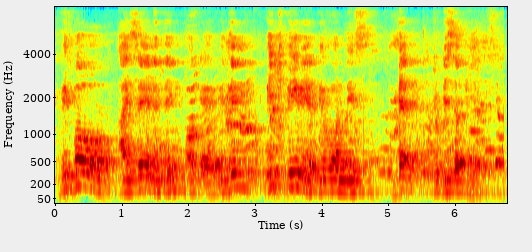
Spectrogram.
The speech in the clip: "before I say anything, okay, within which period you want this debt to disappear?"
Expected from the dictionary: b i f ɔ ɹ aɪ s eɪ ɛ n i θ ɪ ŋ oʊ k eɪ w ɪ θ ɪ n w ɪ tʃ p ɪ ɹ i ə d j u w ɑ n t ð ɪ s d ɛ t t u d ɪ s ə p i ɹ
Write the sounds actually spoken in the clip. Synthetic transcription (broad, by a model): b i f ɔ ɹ aɪ s eɪ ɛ n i t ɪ ŋ oʊ k eɪ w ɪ t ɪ n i tʃ p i ɹ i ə d j u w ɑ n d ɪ s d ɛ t t u d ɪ s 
